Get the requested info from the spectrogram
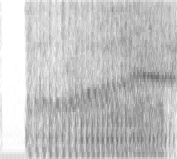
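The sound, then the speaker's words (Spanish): A motorcycle engine rumbles steadily, heard over a phone call, kicking in abruptly after a brief quiet moment and growing slightly louder as it passes, with no talking. “Ah, la moto es lo que pasa. Se está escuchando.”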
